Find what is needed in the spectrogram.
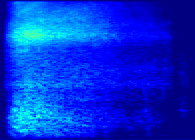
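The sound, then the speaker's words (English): Breathing during a guided breathing exercise: one long, loud rush of breath that fades gradually over nearly two seconds, followed by a tiny faint puff at the end. “And let it out slowly. Again, breathe in quickly.”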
